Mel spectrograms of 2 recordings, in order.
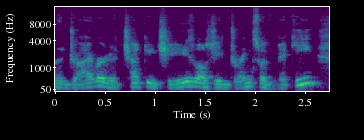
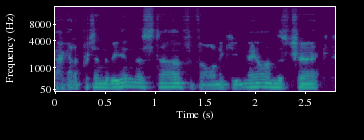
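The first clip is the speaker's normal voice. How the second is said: rushed, much softer inner voice; quiet, quick Ryan; 3 semitones lower, 11 dB quieter, faster than usual. Retold or imitated. Ryan stuck at the therapy session, soft, fast aside. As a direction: mutter it fast under your breath. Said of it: "Ryan's like".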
